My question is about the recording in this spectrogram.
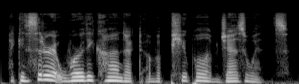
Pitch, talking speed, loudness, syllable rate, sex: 155 Hz, 200 wpm, -17 LUFS, 5.9 syllables/s, female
